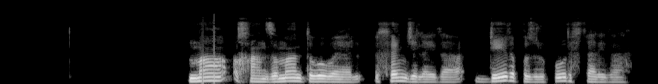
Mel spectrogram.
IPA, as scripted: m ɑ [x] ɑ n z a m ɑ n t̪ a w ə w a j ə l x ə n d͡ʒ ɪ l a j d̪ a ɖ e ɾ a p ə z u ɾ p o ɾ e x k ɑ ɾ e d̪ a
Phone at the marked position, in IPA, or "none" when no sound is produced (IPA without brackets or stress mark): x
